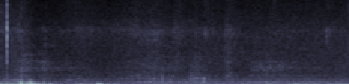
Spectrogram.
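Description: German Shepherd pouncing and landing in deep snow: a dull thump at the very start and a softer one just after half a second in, then only quiet outdoor background.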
